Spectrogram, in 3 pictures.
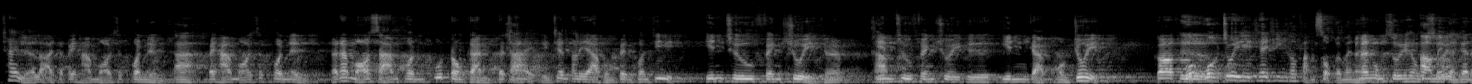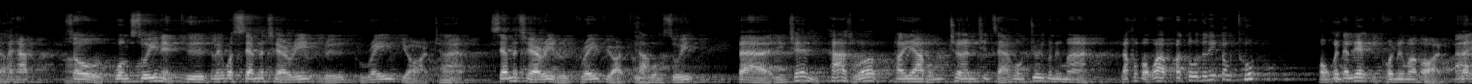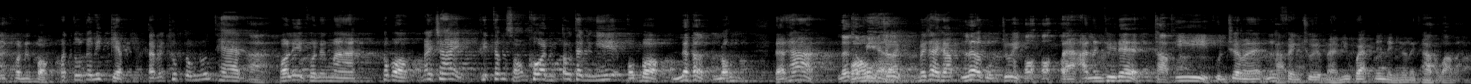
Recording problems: room echo; slight; dies away in 1.3 s
off-mic speech; somewhat distant

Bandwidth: 18.5 kHz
